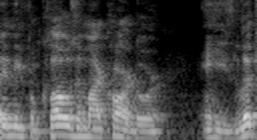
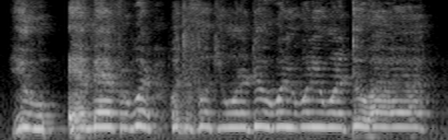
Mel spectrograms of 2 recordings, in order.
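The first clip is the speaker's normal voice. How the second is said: mock very high, fast, belligerent yelling; 13 semitones higher than usual. Retelling a crash, the speaker acts out the man who hit the car: imitating a belligerent screaming man. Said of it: "He's belligerent".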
